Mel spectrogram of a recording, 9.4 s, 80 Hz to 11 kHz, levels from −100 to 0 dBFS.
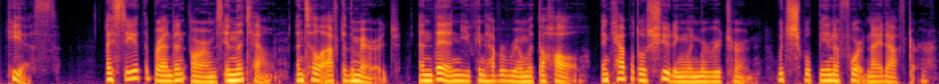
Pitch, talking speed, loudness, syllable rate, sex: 175 Hz, 235 wpm, -18 LUFS, 6.1 syllables/s, female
